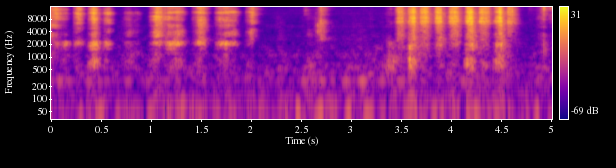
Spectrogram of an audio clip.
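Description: A yellow colored pencil scratches across a flat printed paper coloring sheet in short strokes near the figure's hair. About fifteen quick, dry, bright rasping strokes come in uneven bursts, with a brief pause in the middle and a denser run of strokes at the end.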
